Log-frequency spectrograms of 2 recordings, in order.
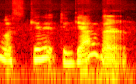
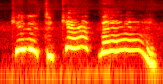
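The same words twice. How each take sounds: First: Said in the usual way. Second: Squeaky mock exasperation; exasperated high plea. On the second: Real, not acted. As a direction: plead with the phone, pitched up. Urging a slow phone.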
